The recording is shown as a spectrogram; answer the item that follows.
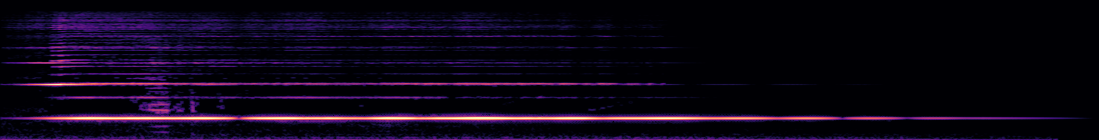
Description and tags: A sound of a bowed cymbal.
